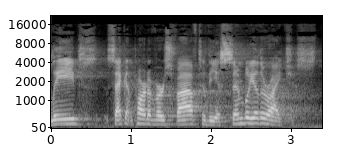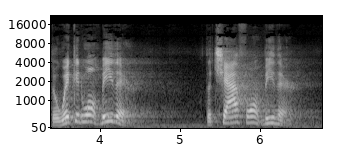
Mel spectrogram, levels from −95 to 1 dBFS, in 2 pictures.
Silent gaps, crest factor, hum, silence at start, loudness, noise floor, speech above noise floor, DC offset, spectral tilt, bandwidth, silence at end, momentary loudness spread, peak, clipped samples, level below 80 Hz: none; 20 dB; none; 0 s; -21 LUFS; -55 dBFS; 32 dB; under 0.1%; -2 dB/octave; 16.5 kHz; 0.3 s; 12 LU; -2 dBFS; under 0.1%; -60 dBFS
